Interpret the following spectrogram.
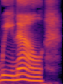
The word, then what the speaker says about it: uinal: Month of 20 days kin uinal weenal.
